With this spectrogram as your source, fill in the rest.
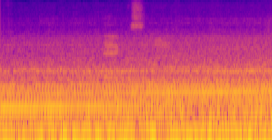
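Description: A race car at Mallory Park holds a loud, steady engine note while overtaking another car mid-track, with an instructor talking continuously over it.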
